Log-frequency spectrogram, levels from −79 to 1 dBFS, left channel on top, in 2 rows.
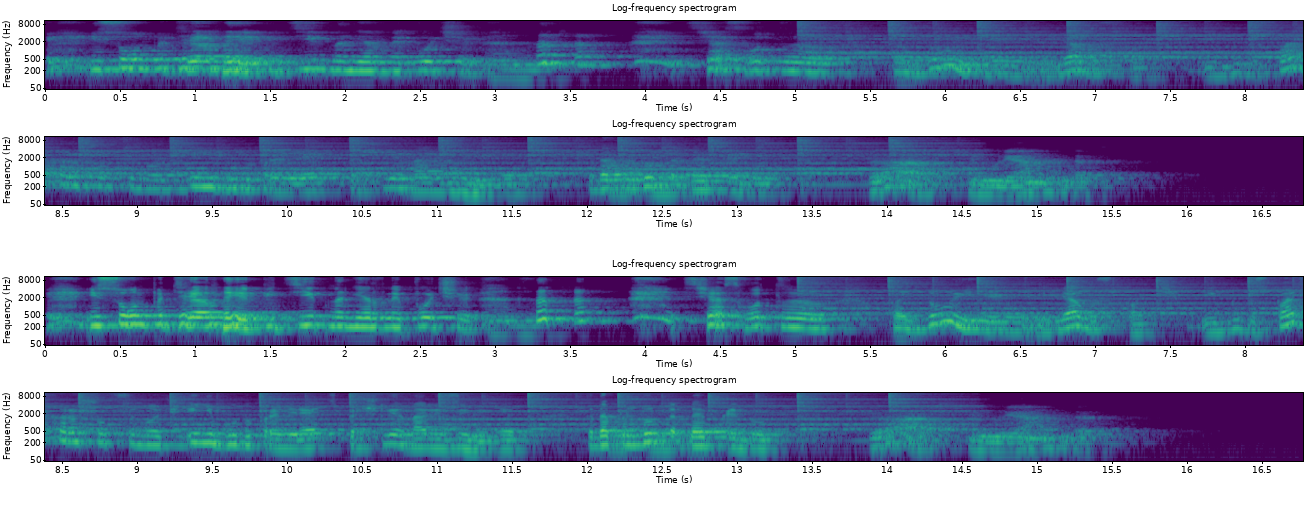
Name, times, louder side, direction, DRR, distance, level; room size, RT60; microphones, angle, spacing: voice 1, 0.0-3.6 3.9-13.2, right 5 dB, 75° right, 9 dB, 0.3 m, -31 dB
voice 2, 2.9-3.3 11.1-11.3 12.1-12.5 13.9-15.6, left 1 dB, 65° left, -4 dB, 0.9 m, -38 dB
sound 1, 5.0-14.6, right 1 dB, 15° right, 0.6 m, -42 dB
3.9 x 3.5 x 2.3 m, 1.3 s
head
